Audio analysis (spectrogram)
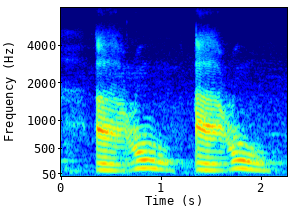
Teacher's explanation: kalau huruf Ain itu di tengah-tengah tenggorokan hai ketika melaporkan Aini yaitu seperti ada sedikit tekanan di tenggorokan · Nah, cuma bedanya huruf ain ini adanya di wastul halqi, di tengah-tengah tenggorokan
